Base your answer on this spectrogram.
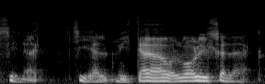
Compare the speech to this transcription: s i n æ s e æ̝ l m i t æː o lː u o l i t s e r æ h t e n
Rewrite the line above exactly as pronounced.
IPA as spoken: s i n æ s i æ̝ l m i t æː o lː u o l i s s e l æ h t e n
